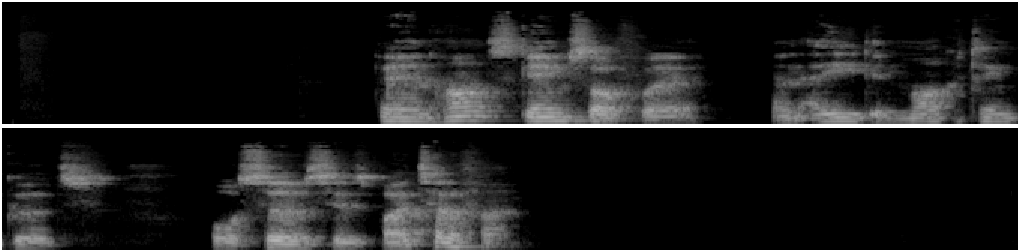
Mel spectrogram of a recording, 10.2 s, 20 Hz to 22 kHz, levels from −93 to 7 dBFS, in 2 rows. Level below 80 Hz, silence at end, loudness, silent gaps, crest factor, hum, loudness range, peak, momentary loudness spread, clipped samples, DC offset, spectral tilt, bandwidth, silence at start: -74 dBFS; 2.5 s; -32 LUFS; 3.75-3.85 s, 6.06-6.14 s; 22 dB; none; 5 LU; -14 dBFS; 15 LU; under 0.1%; under 0.1%; -3.5 dB/octave; 14.5 kHz; 1.9 s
